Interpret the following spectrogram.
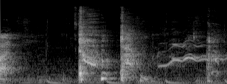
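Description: A man coughing twice in quick succession, short harsh coughs about a second in, while eating a large slice of pizza.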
